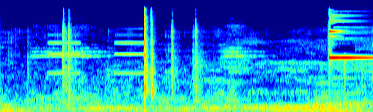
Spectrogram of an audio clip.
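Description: A few sharp clicks as the ignition key of an electric car is turned for a restart, then near the end one loud, bright ding that rings and fades.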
